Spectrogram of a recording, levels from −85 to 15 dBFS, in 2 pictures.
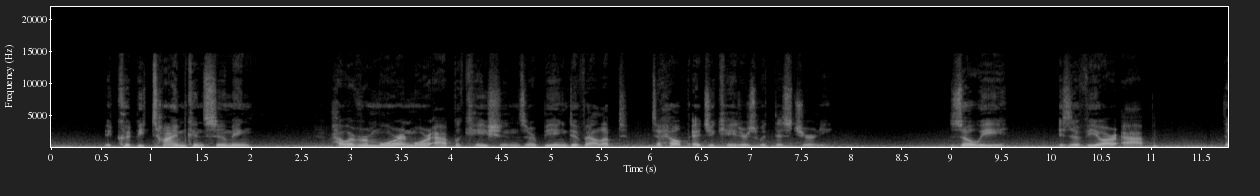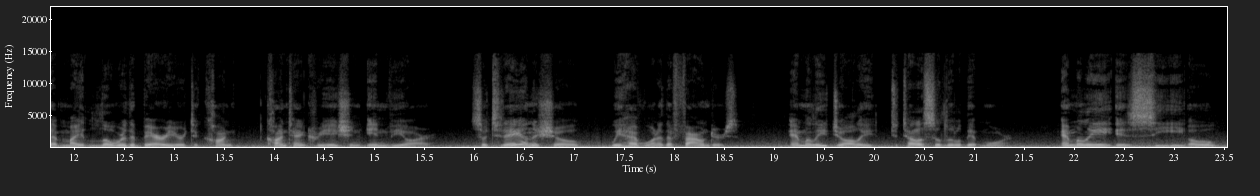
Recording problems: wind noise on the microphone; occasional gusts; 20 dB below the speech

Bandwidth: 14.5 kHz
